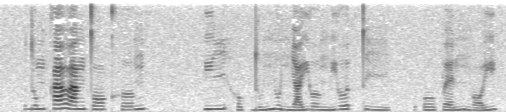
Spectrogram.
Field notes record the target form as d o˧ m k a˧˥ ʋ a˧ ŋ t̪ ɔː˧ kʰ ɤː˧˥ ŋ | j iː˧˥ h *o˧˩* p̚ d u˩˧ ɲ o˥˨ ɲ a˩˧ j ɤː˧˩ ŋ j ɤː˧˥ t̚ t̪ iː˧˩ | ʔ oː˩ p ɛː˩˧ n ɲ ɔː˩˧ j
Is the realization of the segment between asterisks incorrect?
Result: no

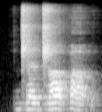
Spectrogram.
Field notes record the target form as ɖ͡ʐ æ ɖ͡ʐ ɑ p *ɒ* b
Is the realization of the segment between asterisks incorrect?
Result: yes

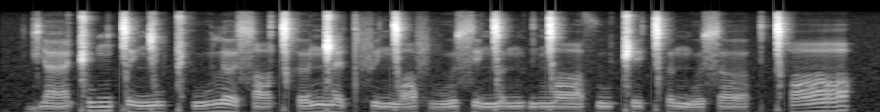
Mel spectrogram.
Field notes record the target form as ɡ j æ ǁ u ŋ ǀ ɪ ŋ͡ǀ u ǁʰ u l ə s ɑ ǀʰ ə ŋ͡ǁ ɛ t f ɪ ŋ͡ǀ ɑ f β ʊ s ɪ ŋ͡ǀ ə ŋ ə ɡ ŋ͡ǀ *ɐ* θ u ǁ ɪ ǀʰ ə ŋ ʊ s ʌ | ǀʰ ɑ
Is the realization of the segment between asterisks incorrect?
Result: yes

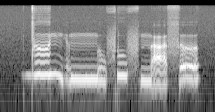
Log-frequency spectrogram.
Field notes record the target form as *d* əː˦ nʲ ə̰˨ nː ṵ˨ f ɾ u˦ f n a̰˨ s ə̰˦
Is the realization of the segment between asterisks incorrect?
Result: no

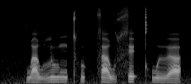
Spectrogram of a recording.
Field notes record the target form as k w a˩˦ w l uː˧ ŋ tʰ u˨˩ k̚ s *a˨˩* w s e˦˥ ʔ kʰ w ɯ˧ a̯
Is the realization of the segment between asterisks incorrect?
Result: no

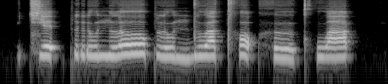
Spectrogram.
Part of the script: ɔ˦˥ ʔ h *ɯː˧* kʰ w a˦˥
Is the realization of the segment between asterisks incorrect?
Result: yes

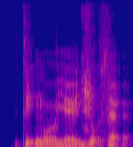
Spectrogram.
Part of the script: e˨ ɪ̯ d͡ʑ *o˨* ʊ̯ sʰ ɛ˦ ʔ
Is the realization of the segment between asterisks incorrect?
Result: yes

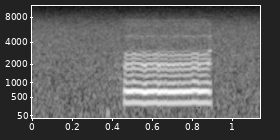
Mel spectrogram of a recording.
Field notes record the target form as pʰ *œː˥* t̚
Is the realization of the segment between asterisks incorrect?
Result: no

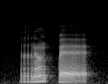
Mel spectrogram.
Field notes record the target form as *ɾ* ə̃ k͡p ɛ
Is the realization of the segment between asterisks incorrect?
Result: yes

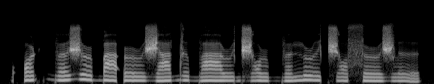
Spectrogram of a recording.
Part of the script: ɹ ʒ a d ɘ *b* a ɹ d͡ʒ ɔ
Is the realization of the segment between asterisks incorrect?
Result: no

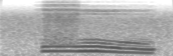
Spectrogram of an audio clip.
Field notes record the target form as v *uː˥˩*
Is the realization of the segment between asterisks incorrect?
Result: no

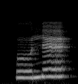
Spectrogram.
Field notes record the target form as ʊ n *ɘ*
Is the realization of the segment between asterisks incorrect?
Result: yes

